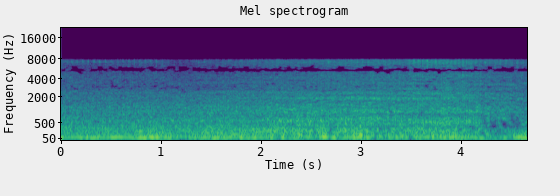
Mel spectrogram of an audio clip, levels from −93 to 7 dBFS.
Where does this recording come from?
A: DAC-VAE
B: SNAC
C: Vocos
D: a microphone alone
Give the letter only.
C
